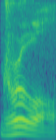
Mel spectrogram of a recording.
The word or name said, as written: drool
